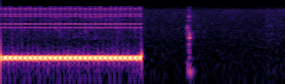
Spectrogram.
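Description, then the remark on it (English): A loud, steady telephone dial tone hums for under a second after a phone call is disconnected, then cuts off abruptly, followed by one short click and quiet. “I think we got disconnected.”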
